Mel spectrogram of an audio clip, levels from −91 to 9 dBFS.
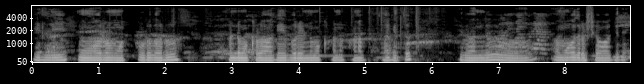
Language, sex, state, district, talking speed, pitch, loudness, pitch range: Kannada, male, Karnataka, Gulbarga, 95 wpm, 125 Hz, -29 LUFS, 120-140 Hz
